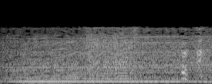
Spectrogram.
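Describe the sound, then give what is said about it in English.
Steady roar of a HomeLight Mighty Light blower vac, a leaf blower working in vacuum mode and chopping leaves into tiny bits, with a low motor hum throughout and two brief rattles near the end. “My new leaf blower is also a vacuum. Huh. Watch it chop these leaves into tiny little bits.”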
